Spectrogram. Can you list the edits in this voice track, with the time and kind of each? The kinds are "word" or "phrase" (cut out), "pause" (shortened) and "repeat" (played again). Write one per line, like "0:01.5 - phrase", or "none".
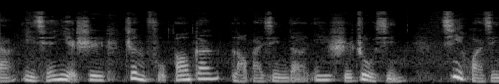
none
